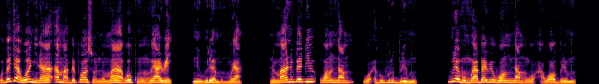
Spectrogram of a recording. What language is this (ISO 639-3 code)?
aka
